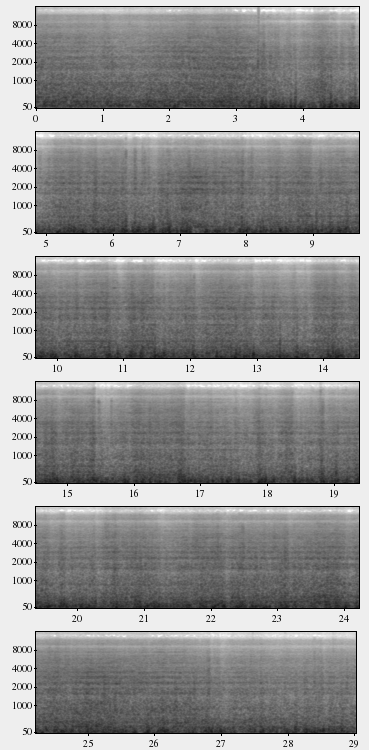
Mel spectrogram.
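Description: Express passenger train running, heard from inside a sleeper class coach by its open barred window: a steady, loud rumble and rattle of the wheels on the rails.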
